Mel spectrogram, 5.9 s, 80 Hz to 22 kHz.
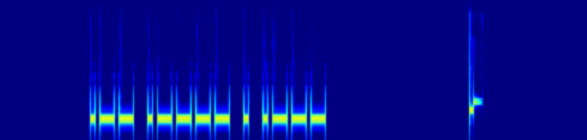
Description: Morse code, heard as a keyed tone, about 25 wpm, 690 Hz. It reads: W1EJ
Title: NA SOTA Activator Callsigns 25wpm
